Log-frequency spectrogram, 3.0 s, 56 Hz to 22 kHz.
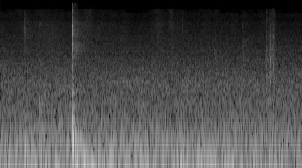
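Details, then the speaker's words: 9-year-old Rottweiler with a lifelong limp and a damaged left hip joint. During chiropractic treatment, pushing down and stretching the hip produces a sharp click, then fainter crackles against low room rumble; joint crepitus. "ooh, it crackles when I do that. Ooh, did you hear that? Yeah. Get in really close. It's making all sorts of crackling noise."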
